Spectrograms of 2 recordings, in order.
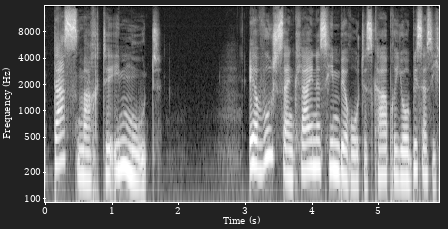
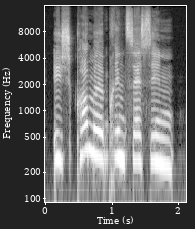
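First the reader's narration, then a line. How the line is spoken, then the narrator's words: Shouting as loud as possible. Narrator (German): rief er so laut er konnte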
